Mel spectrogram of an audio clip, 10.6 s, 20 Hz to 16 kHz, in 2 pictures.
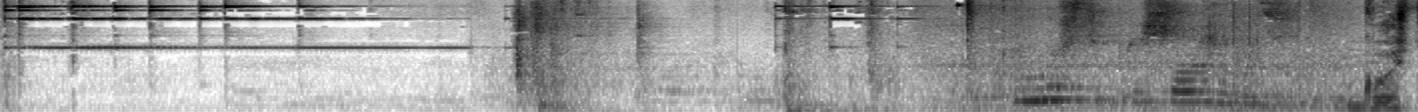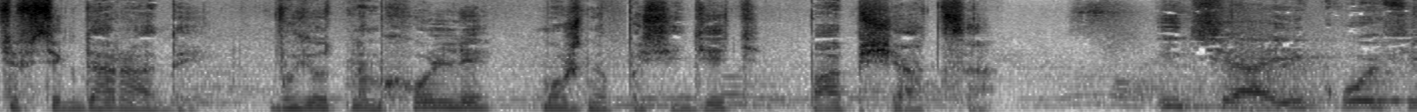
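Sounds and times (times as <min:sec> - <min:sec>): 
small door bell chiming as visitor enters a school: 0:00.0 - 0:02.1, 0:02.9 - 0:03.8
speech: 0:04.3 - 0:10.6.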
